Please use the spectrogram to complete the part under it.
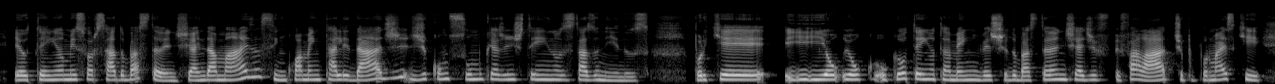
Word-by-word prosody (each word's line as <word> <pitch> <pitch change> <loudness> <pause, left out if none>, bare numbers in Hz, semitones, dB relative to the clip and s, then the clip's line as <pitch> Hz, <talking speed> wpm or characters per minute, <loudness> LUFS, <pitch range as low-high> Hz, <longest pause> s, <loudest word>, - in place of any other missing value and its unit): Eu 205 0 +2
tenho 210 +1 -1
me 225 0 +2
esforçado 220 -2 -2
bastante, 195 -5 -2
ainda 205 +2 +2
mais, 210 +11 +1
assim, 340 -12 -4
com 220 +1 -3
a - - -1
mentalidade 220 - 0
de 225 +2 -3
consumo 245 -1 -2
que 240 - -4
a 235 - 0
gente 230 +1 -3
tem 225 -1 -1
nos 220 -1 -2
Estados 210 -1 -1
Unidos, 180 -3 -4 0.4
porque 215 - +4
e 220 +1 +2
e - - +4
eu 220 -1 +7
eu 225 0 +5
o 225 -1 -4
que 230 +3 -4
eu 265 - +4
tenho 240 -2 +1
também 210 -2 -1
investido 205 0 -1
bastante 220 +4 -1
é 210 - +2
de 215 +1 -4
f 205 0 -11
falar, 200 -1 +2
tipo: 200 -3 -8
por 200 +2 -6
mais 235 +4 -1
que 220 -5 -3
220 Hz, 190 wpm, -24 LUFS, 205-230 Hz, 0.4 s, eu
